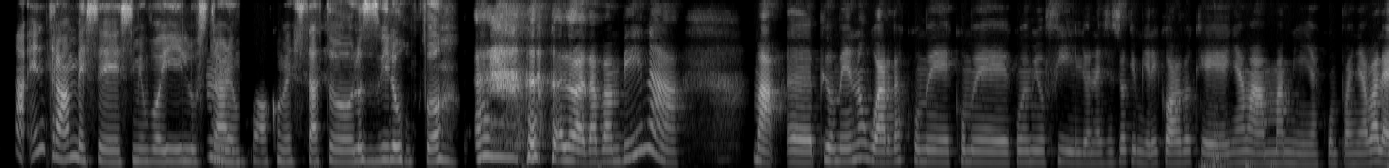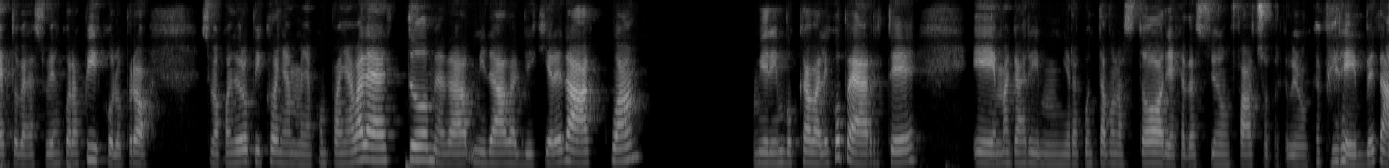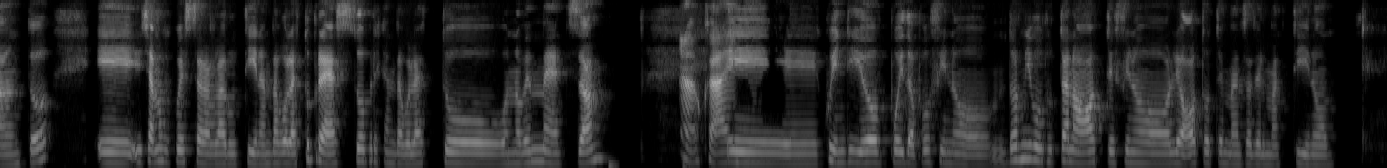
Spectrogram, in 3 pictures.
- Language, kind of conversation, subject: Italian, podcast, Quale routine serale aiuta te o la tua famiglia a dormire meglio?
- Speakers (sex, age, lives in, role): female, 20-24, Italy, host; female, 30-34, Italy, guest
- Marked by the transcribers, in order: other background noise; chuckle; laughing while speaking: "Allora"; laughing while speaking: "sviluppo"; laughing while speaking: "capirebbe"; "diciamo" said as "iciamo"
